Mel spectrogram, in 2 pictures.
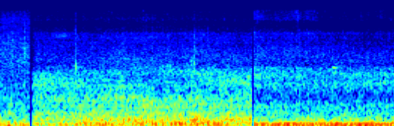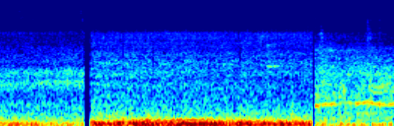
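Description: Road traffic: cars going by with a steady hum of tyres and engines. About two thirds of the way in, a louder low rumble of a passing vehicle takes over for about three seconds.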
